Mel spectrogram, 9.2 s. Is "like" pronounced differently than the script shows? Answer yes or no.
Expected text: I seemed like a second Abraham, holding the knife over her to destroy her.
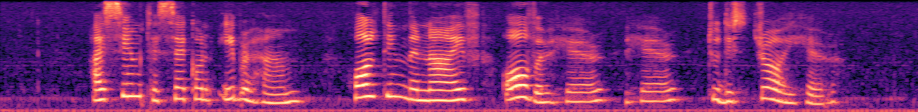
yes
